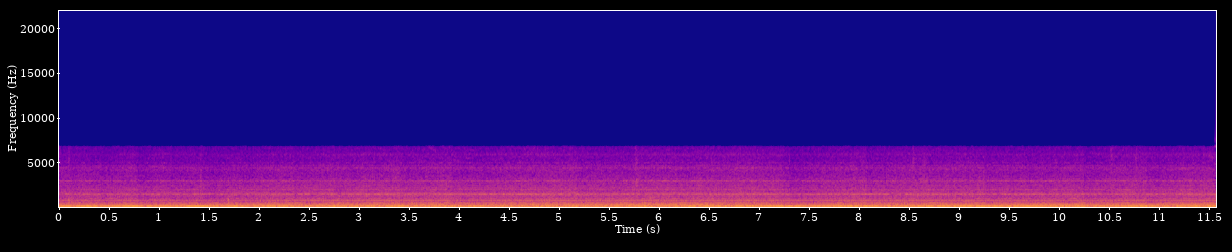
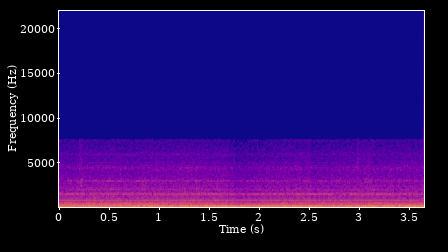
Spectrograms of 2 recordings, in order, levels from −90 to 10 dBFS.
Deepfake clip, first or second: first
